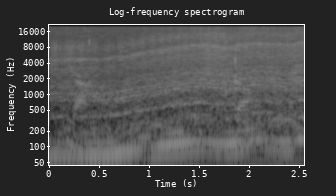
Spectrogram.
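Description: In the video game After Conflict, a vehicle engine revs as a low, rising rumble that swells and settles, heard fairly quietly with a voice talking over it.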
